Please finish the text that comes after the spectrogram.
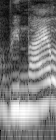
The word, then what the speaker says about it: Biennale: Binale atau Binail ya Kak? Aku tuh agak susah dibacanya. Yang Biennale Jogja, Biennale. Binale, oke.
